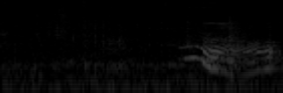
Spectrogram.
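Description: A domestic cat meows once near the end, a single call that slides down in pitch, over a quiet room.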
